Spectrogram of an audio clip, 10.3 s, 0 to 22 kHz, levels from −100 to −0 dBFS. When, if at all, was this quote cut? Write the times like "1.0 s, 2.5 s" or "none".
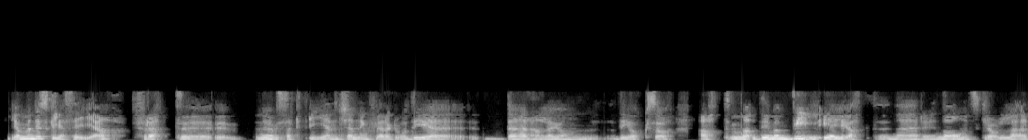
3.9 s, 6.9 s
